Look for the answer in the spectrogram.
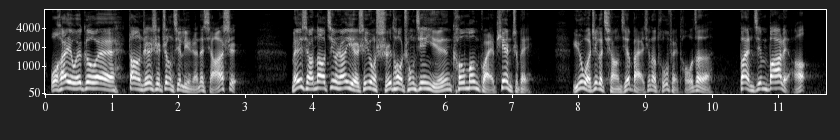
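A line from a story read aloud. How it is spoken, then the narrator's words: Laughing voice from above. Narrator (Chinese): 乐月头顶上方有个声音笑道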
